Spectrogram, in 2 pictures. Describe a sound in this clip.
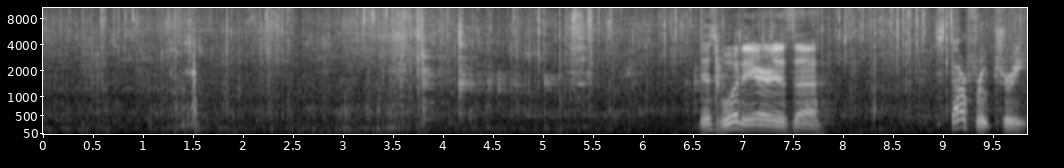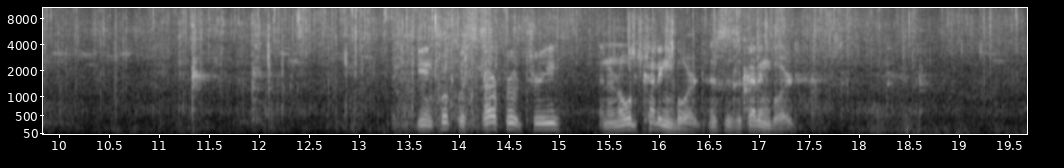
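Wood knocks against a metal stove as it is pushed into the fire.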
